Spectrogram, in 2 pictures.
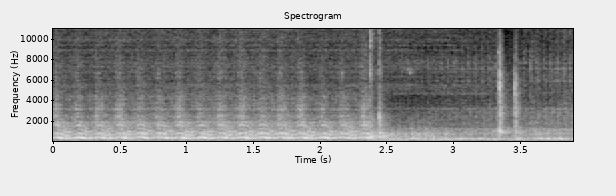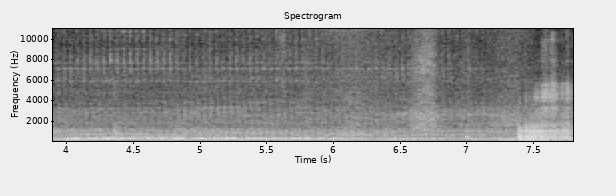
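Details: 1940s barn-find Chevrolet truck with a gas straight-six and manual fuel pump, first start attempt: the starter churns steadily about three times a second for a couple of seconds, but the engine never catches. It cranks without starting.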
